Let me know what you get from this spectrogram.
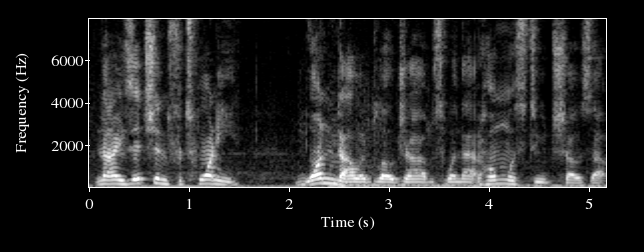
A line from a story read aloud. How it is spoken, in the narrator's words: taunted Brad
